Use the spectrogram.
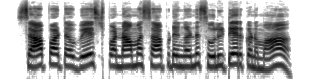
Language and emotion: Tamil, angry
